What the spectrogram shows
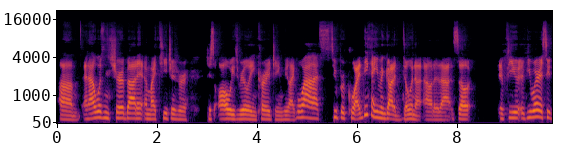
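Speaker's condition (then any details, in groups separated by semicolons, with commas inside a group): Cleft lip and palate; scar removal declined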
